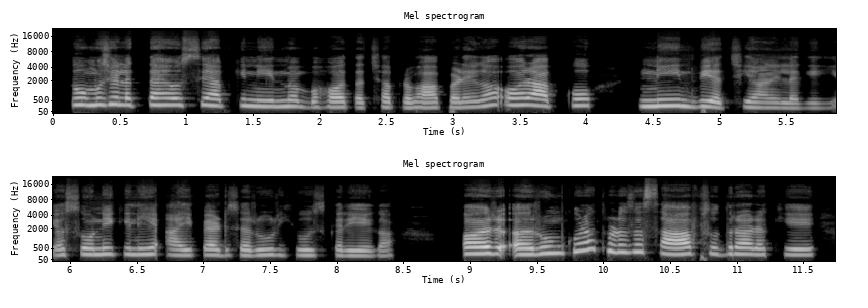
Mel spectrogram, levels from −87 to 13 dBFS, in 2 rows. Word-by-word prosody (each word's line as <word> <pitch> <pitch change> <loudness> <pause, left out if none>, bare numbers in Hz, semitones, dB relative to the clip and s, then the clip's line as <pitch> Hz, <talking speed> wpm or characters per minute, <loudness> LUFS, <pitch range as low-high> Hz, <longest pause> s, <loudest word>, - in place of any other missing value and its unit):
तो 310 0 +2
मुझे 310 +2 +1
लगता 300 0 -1
है, 300 - +2
उससे 300 +1 -3
आपकी 275 0 -1
नींद 245 -1 -1
में 245 -2 -3
बहुत 215 0 -2
अच्छा 200 +2 -5
प्रभाव 200 0 -2
पड़ेगा। 220 +6 -3
और 300 0 +1
आपको 275 0 +1 0.3
नींद 255 0 +2
भी 240 -1 0
अच्छी 220 +2 -5
आने 200 -1 -6
लगेगी। 185 -1 -10
और 225 - -3
सोने 250 +1 0
के 250 0 -8
लिए 245 +1 -1
आई 215 0 -2
पैड 220 -2 -1
ज़रूर 215 +1 -4
यूज़ 215 0 -6
करिएगा। 195 -1 -4 0.6
और 275 0 +9
अ, 245 -3 +5
रूम 285 +4 +2
को 360 +6 -3
ना 430 +3 +3
थोड़ा-सा 345 -1 +1
साफ 265 -5 +5
सुथरा 260 0 0
रखिए। 235 -1 -3
245 Hz, 190 wpm, -21 LUFS, 215-275 Hz, 0.6 s, और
